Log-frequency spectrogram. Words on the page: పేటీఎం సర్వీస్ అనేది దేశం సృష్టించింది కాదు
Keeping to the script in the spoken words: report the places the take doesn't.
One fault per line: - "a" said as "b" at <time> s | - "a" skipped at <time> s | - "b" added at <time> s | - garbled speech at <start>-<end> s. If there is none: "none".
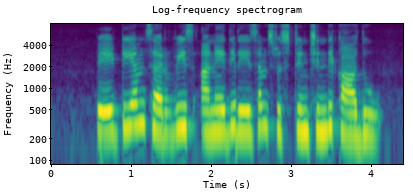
none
